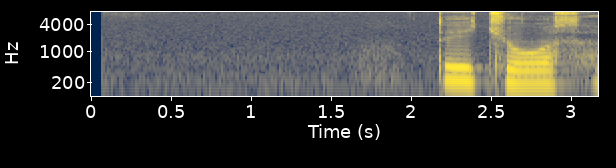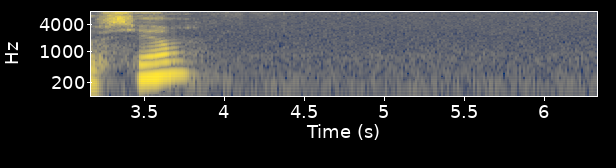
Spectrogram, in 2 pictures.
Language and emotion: Russian, sad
